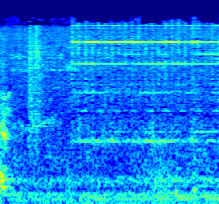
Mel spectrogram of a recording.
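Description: A telephone rings in the game Find Yourself, a brief faint electronic trill at the start, quiet under a low background hum.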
